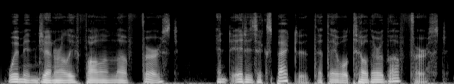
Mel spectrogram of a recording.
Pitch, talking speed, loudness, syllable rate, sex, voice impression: 105 Hz, 225 wpm, -19 LUFS, 5.8 syllables/s, male, masculine, adult-like, slightly middle-aged, thick, slightly relaxed, slightly weak, slightly bright, soft, slightly clear, slightly fluent, very cool, intellectual, refreshing, very sincere, very calm, mature, friendly, very reassuring, unique, very elegant, slightly wild, sweet, lively, very kind, slightly modest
